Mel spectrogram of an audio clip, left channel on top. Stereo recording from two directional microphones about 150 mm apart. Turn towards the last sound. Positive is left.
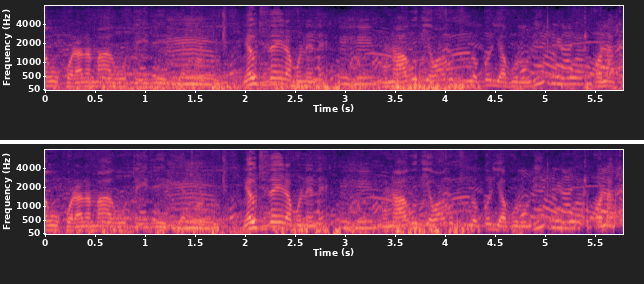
turn(degrees=-35)  # may be behind; listen again after turning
